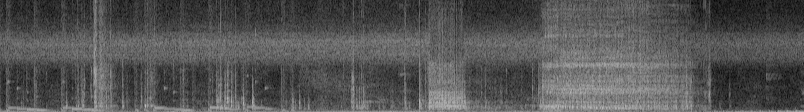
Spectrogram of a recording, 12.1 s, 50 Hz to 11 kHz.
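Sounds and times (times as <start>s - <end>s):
toy mechanical whirring: 3.2s - 10.8s.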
